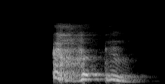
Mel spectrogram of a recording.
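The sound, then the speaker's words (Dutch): A single rough cough from an adult speaking Dutch, heard alone: a sudden raspy, throaty burst lasting about a second, shading into throat-clearing before it fades. “Ik moet even hoesten.”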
